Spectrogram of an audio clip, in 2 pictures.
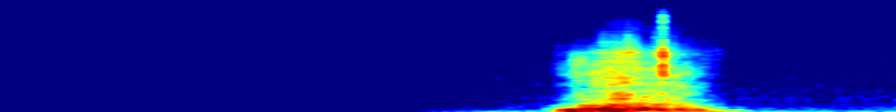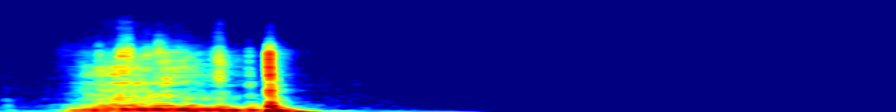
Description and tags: Opening and closing a drawer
